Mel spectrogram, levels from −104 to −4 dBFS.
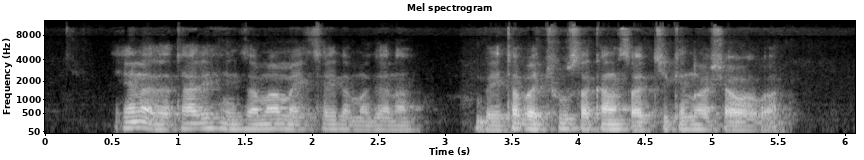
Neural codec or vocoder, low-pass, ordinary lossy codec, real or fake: none; 9.9 kHz; Opus, 24 kbps; real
